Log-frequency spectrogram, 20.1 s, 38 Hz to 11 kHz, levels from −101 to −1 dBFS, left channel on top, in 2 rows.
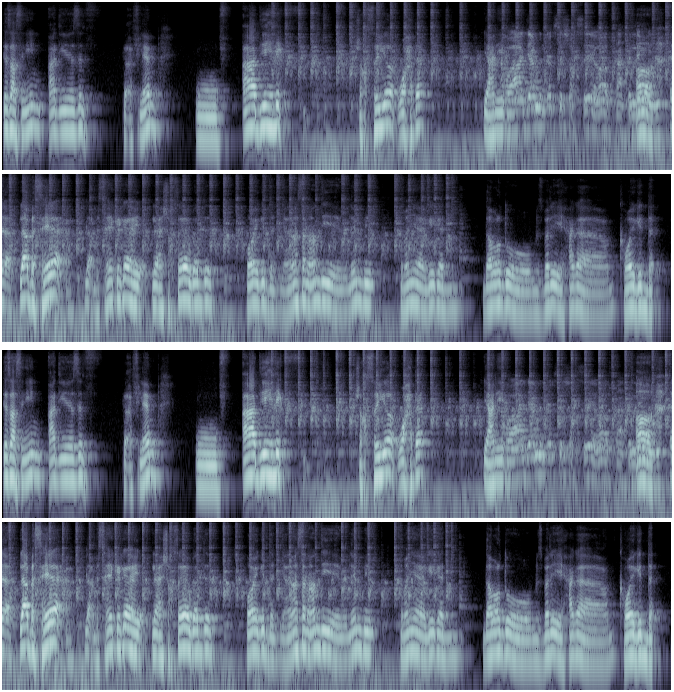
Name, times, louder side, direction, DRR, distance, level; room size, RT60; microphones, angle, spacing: voice 1, 0.0-1.3 1.8-2.4 2.9-3.3 3.6-4.6 5.3-6.3 7.2-7.6 9.5-13.3 13.7-15.6 16.0-16.9 17.3-19.8, right 2 dB, 30° right, 0.6 m, -27 dB
sound 1, 3.8-17.0, right 2 dB, 45° right, 4.8 m, -44 dB
voice 2, 7.5-9.9, equal, 45° left, 3.0 m, -35 dB
10.0 x 9.1 x 4.9 m
head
